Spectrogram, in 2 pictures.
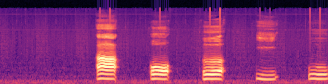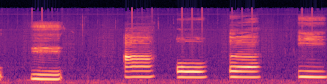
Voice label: pinyin, chinese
